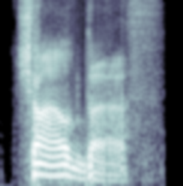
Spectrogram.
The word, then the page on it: childbirth: British English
